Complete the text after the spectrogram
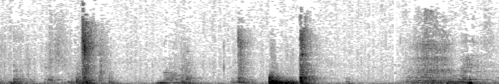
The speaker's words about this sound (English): Like, I got these new locks on the door. I thought she was locking the door.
